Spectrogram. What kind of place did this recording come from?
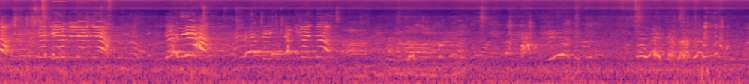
residential area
